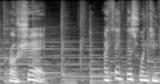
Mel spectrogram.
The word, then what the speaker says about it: crochet: Should we pronounce it crochet? Nope. Or maybe crotchet? 还是不对。最后发现其实它应该读成 crochet. Yes, that's right, crochet.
